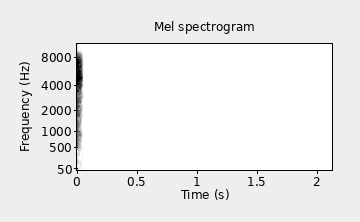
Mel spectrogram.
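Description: Near silence: a pause between sentences, likely with noise gating on the microphone.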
